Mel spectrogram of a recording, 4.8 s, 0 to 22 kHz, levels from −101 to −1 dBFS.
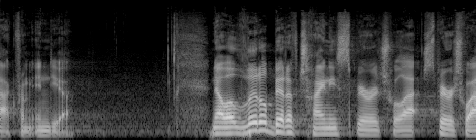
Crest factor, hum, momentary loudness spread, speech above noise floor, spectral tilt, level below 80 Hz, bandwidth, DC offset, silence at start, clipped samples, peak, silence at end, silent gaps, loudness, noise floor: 22 dB; none; 14 LU; 40 dB; -4.5 dB/octave; -74 dBFS; 16 kHz; under 0.1%; 0 s; under 0.1%; -8 dBFS; 0 s; none; -28 LUFS; -68 dBFS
